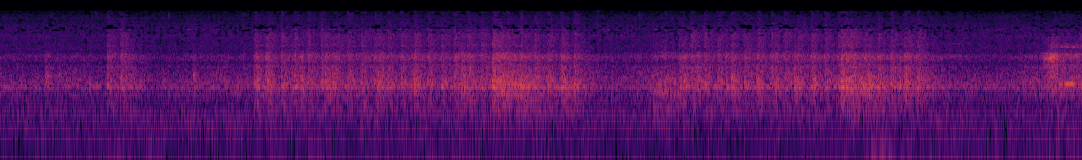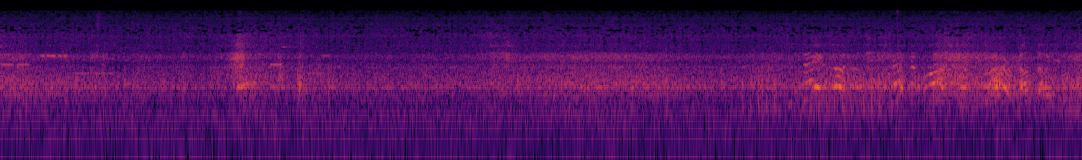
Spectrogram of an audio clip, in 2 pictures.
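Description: Game gunfire and explosions play through a small speaker.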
